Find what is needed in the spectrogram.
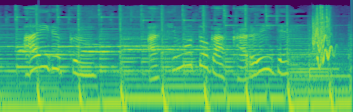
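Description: Cheerful children's-style background music with a jingly, bell-like sound and a steady beat, with a high-pitched voice over it.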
